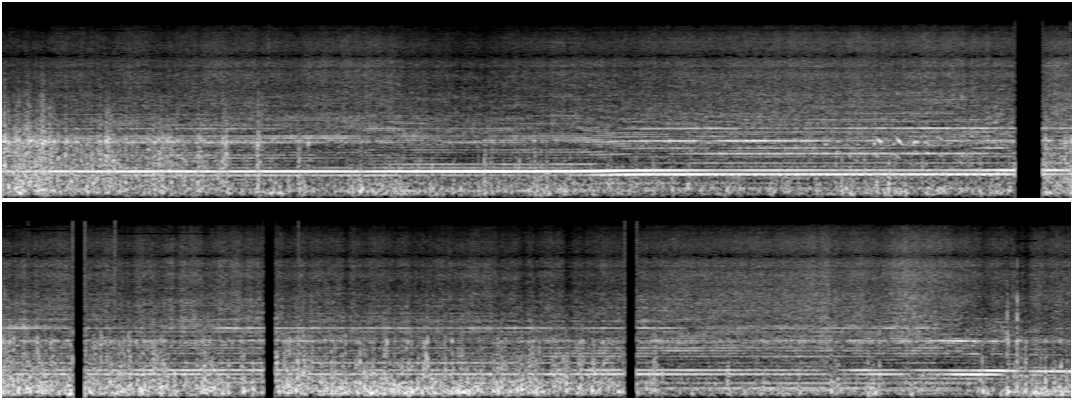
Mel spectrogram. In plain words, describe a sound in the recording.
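Water rushes and churns in a boat's wake.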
